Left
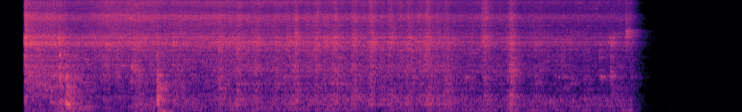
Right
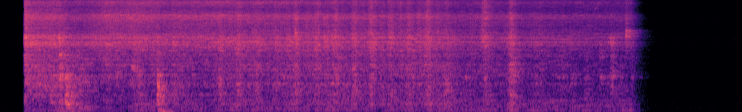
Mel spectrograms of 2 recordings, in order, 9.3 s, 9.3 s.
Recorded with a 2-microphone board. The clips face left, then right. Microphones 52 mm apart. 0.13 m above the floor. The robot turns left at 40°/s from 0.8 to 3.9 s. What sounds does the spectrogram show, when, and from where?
0.3 s frying: 170° left, 1.4 m; by 7.9 s 50° left, 1.4 m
